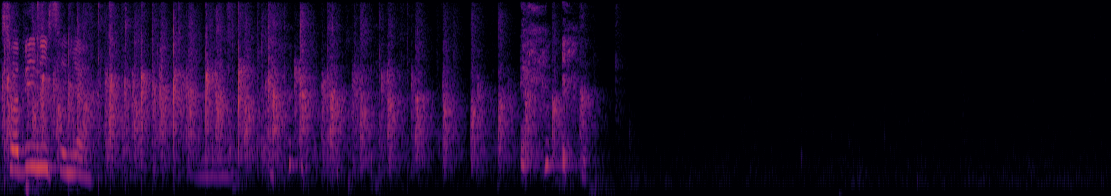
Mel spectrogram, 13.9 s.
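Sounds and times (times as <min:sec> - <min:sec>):
audience applauding: 0:00.0 - 0:07.5
speech: 0:00.1 - 0:01.4.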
